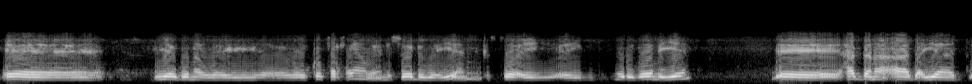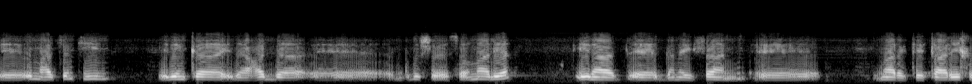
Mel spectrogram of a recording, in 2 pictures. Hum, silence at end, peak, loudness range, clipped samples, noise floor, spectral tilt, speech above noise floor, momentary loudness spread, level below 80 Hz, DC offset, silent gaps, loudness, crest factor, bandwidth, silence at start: none; 0 s; -2 dBFS; 4 LU; under 0.1%; -53 dBFS; -6.5 dB/octave; 37 dB; 11 LU; -76 dBFS; under 0.1%; none; -17 LUFS; 14 dB; 4.6 kHz; 0 s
